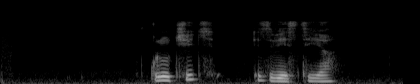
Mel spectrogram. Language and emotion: Russian, neutral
